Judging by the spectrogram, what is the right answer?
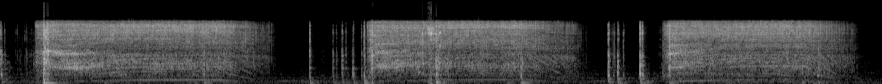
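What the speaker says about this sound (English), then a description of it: "I like these little screwdrivers, these guys, power screwdrivers." A small power screwdriver used on a Vornado fan repair whirs in three steady bursts of about two seconds each, close and fairly loud, with brief clicks and handling noises between runs.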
